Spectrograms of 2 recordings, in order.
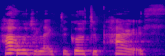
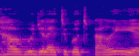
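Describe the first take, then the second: First: It is said in the speaker's plain accent. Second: It is said with a French accent.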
